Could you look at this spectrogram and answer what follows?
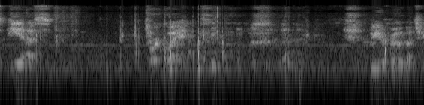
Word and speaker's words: Torquay: You mentioned the other week, and I think the Agatha Christie segment, we would pronounce it tour, as a tour bus in key, Turkey.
